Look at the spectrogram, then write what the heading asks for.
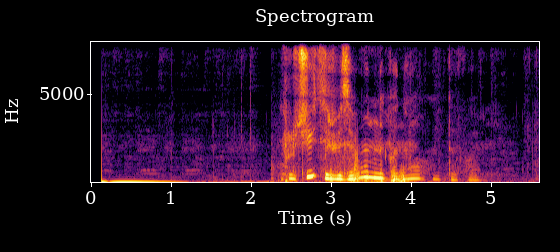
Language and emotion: Russian, sad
